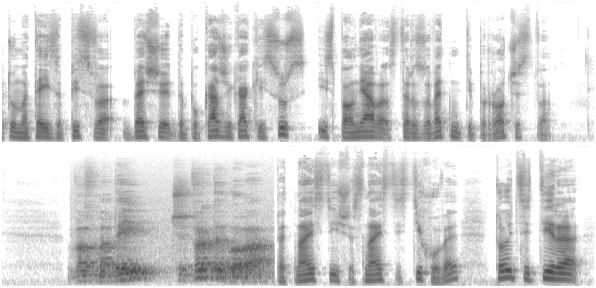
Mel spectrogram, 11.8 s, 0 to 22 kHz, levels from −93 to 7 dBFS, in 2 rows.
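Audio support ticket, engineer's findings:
Switch to a distant microphone, 6.60 to 8.64 s (about 2 s). Speech abruptly turns roomy and hollow, thinner low end, background noise rising to about 25 dB below the speech. Level roughly unchanged. Abrupt change in and out. Likely cause: close mic dropped out, feed fell back to a far pickup such as the camera mic.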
